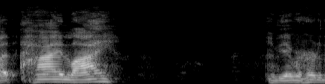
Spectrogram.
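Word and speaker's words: jai alai: it's named after you perhaps they call it high Li have you ever heard of that I was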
